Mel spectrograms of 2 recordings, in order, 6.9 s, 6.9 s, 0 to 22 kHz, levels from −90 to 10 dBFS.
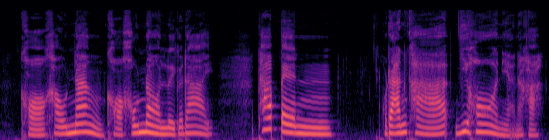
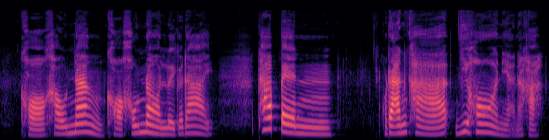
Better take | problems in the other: first | thin; very; fading below 650 Hz

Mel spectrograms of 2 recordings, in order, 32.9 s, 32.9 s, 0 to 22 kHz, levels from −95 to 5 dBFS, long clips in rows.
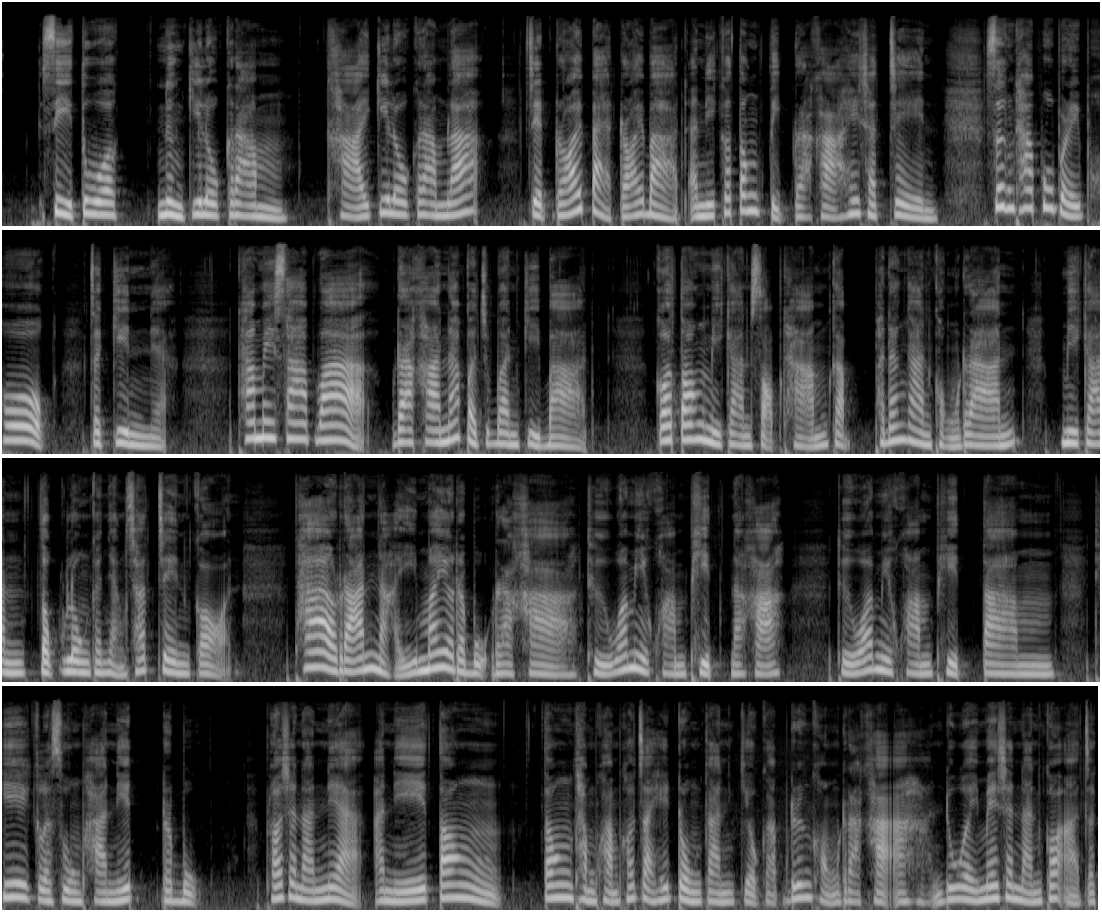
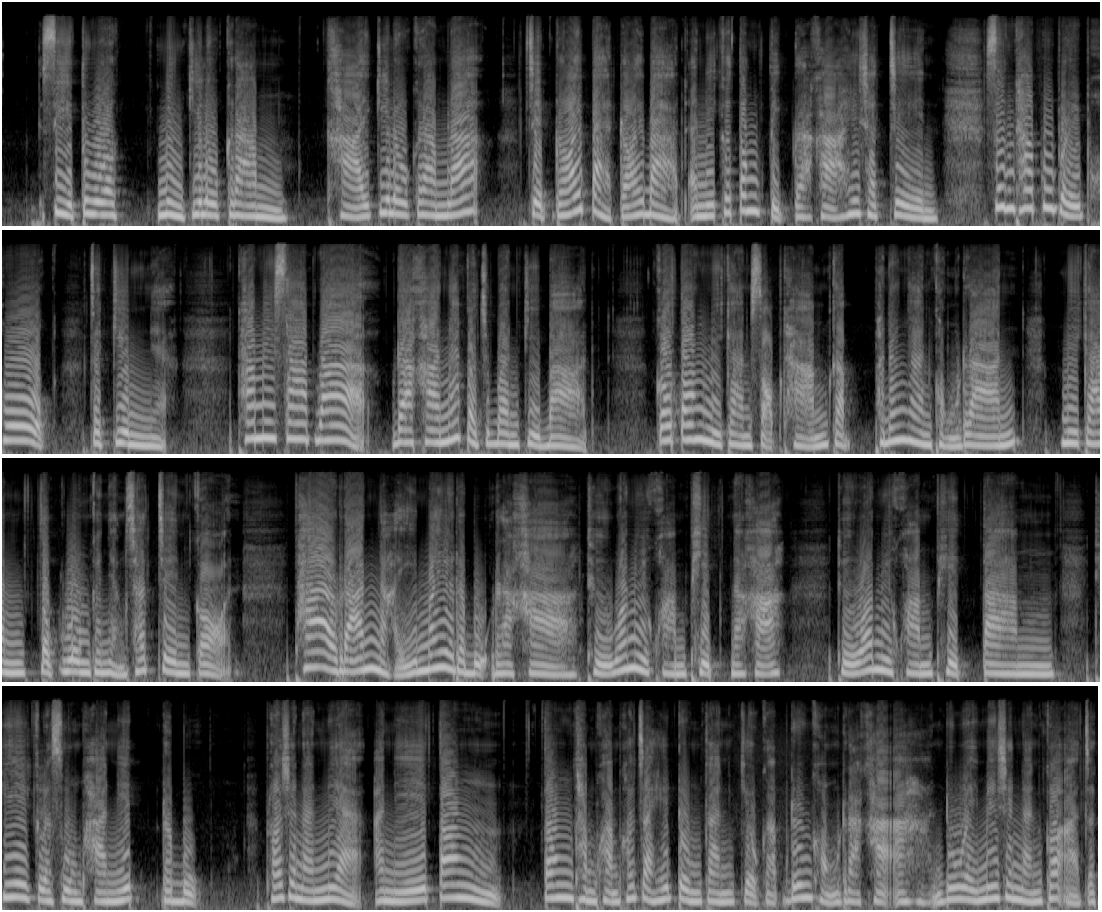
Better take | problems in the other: first | distortion; heavy; 7 dB below the speech

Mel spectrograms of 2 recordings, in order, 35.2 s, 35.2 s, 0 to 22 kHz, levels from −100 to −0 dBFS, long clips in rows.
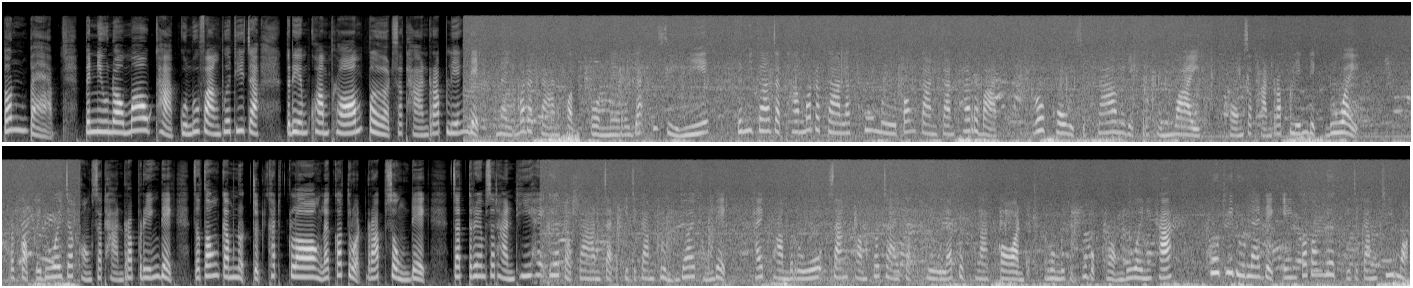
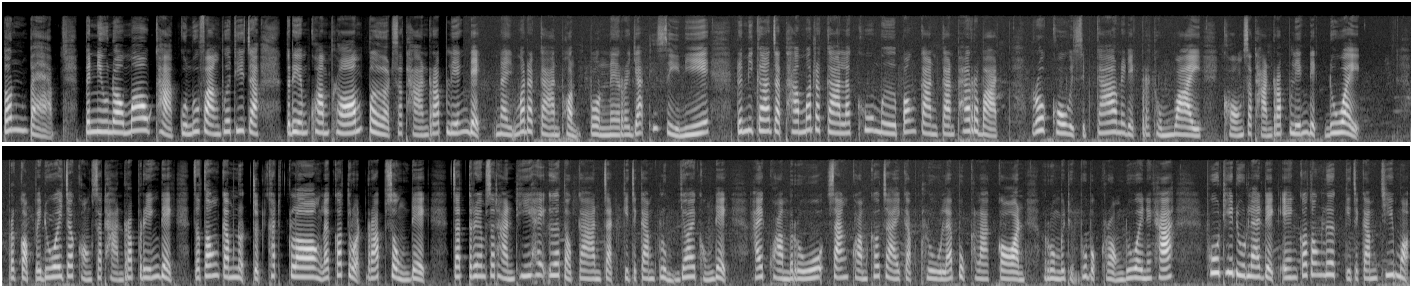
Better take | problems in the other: second | hiss; loud; from 6 to 19 s and from 24 s on; 5 dB below the speech; faint in the second

